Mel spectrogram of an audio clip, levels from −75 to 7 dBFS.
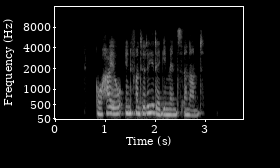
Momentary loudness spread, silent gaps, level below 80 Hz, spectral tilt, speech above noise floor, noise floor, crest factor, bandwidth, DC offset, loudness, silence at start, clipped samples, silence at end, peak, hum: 9 LU; none; -64 dBFS; -6 dB/octave; 61 dB; -87 dBFS; 16 dB; 8.2 kHz; under 0.1%; -27 LUFS; 0.8 s; under 0.1%; 0.8 s; -12 dBFS; none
